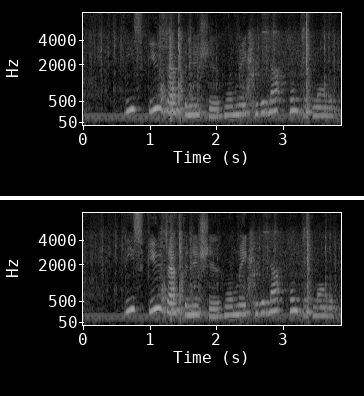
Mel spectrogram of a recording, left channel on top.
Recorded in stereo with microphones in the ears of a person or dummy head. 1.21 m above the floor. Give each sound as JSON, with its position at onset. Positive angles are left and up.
{"t": 0.6, "sound": "a woman speaking", "side_deg": -30, "distance_m": 0.5}
{"t": 2.6, "sound": "a woman speaking", "side_deg": -25, "distance_m": 1.5}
